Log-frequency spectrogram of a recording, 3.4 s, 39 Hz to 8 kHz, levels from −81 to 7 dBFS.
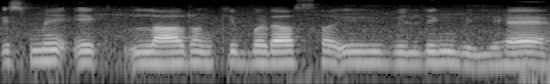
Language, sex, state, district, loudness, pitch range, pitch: Hindi, female, Punjab, Fazilka, -19 LUFS, 145-155 Hz, 150 Hz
